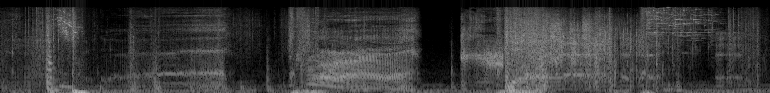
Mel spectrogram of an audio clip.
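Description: A zombie snarls and groans as it lunges.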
